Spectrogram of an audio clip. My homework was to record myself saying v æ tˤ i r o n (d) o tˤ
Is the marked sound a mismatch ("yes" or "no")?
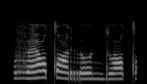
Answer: no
